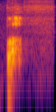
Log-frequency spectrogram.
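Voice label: "baff", Nigerian Pidgin, male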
